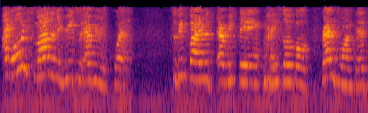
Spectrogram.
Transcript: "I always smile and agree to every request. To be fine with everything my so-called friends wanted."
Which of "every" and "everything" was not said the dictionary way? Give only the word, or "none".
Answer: none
